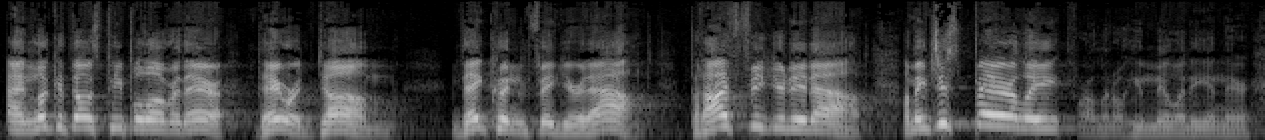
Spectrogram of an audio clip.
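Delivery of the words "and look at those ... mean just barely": high, loud, self-satisfied mock boast; smug boast. Proud believer in heaven boasting, mock smug. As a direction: play a proud fool congratulating himself. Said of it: "stand in heaven and say".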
